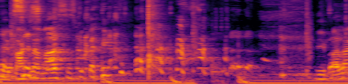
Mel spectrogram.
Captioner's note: both laughing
